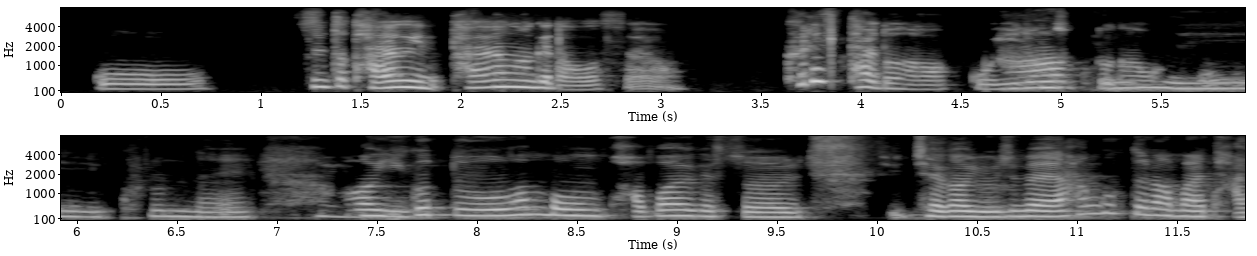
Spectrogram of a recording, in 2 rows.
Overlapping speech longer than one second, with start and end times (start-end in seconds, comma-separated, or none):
4.7-6.0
